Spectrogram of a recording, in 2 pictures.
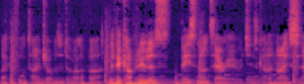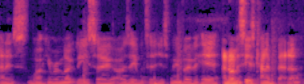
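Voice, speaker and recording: A man's voice: medium pitch, flat delivery, fast, creaky, few pauses, over music. A man in his mid twenties answering questions as a guest, laid-back and casual, with lots of filler words, recorded on a fixed camera in a bedroom. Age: 20s. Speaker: guest, partner. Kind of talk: casual chat. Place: bedroom at home.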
